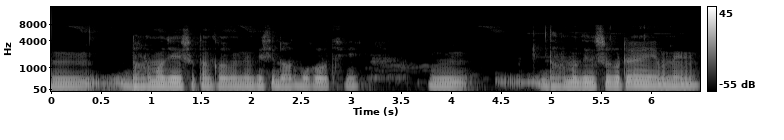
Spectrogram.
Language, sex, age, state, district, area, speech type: Odia, male, 18-30, Odisha, Malkangiri, urban, spontaneous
